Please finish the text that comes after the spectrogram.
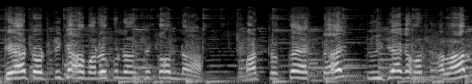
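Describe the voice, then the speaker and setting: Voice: sits high, fairly even intonation, fairly quick, music in the background, natural voice. A performer voicing a brash, foul-mouthed betting tout in a comic skit, with crude, taunting sales patter. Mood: scornful. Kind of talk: comic dubbed skit dialogue.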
